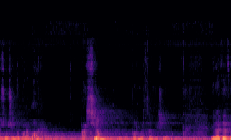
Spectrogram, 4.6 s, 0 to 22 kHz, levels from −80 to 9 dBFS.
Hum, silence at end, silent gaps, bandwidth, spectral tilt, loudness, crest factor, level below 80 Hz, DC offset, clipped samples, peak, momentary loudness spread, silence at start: none; 0 s; none; 12.5 kHz; -8 dB/octave; -25 LUFS; 18 dB; -62 dBFS; under 0.1%; under 0.1%; -6 dBFS; 18 LU; 0 s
